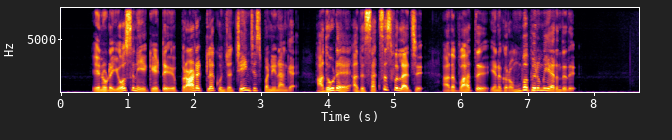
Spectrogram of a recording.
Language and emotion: Tamil, happy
